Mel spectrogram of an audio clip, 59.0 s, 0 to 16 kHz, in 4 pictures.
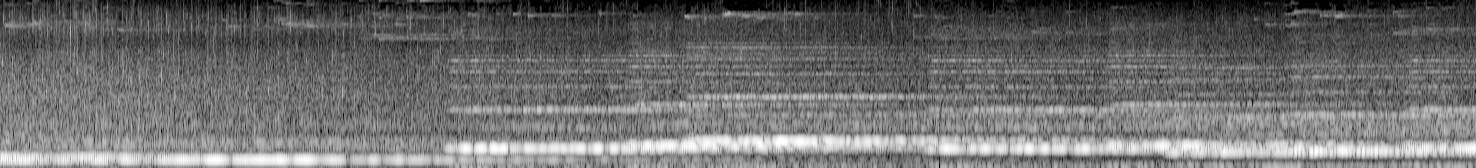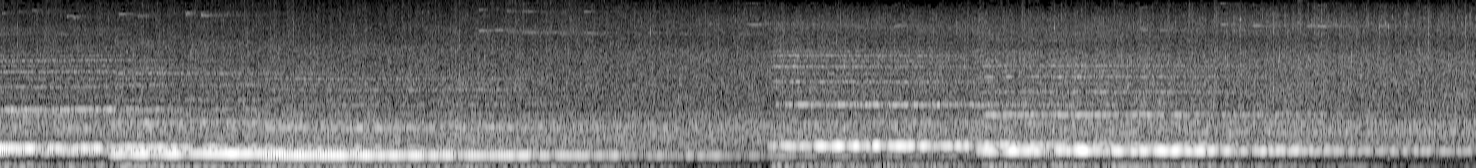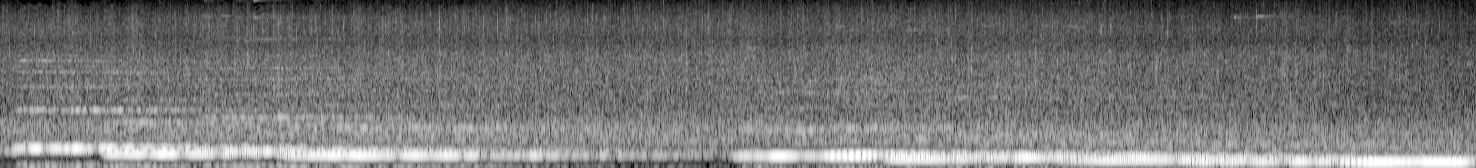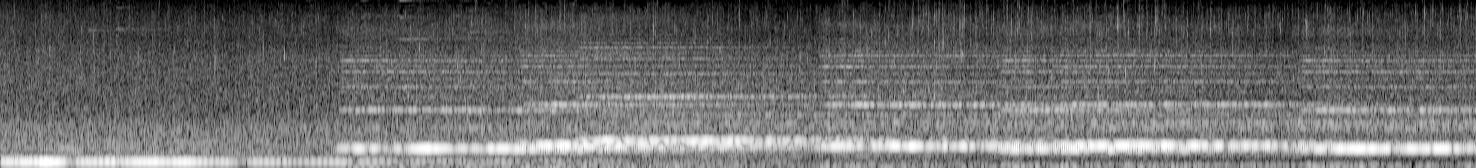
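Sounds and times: slow flute music: 0.0s - 59.0s.

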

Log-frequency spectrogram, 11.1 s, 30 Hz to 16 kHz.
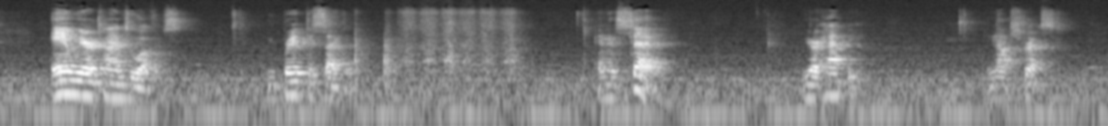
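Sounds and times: chalk scraping on blackboard: 3.8s - 5.3s.

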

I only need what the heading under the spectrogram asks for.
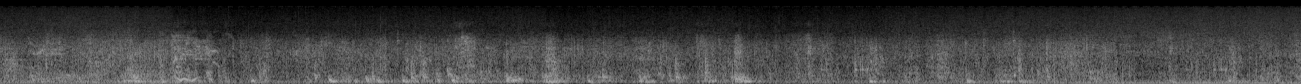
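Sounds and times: footsteps: 0.0s - 13.0s.

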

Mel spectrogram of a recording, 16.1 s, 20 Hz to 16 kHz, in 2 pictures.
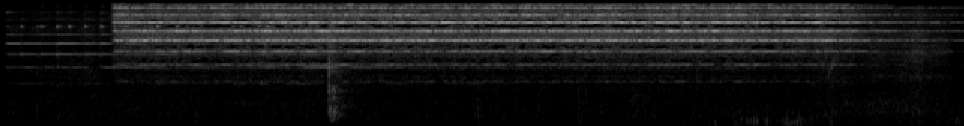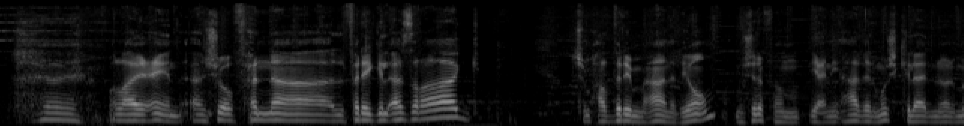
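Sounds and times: electric school bell ringing: 0.0s - 8.4s.

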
